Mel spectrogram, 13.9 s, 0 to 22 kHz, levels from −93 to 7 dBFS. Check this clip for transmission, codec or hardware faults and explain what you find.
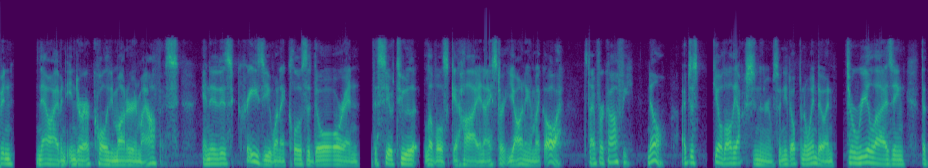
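Two transmission faults are audible in this speech, heard through a call codec whose high end stops near 8 kHz, which points to Opus.

Call audio freeze, 4.87 to 5.00 s: the sound stalls, most likely because delayed packets drained the jitter buffer, leaving a 109 ms fading fill before speech resumes intact.

Jitter buffer speed-up, 10.28 to 11.53 s: the receiver trimmed short pitch-period slices, about a tenth of a second in all, so speech runs at 108% without changing pitch.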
